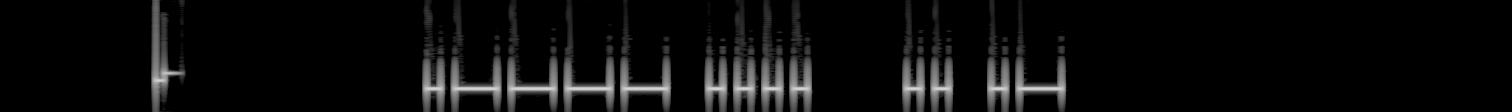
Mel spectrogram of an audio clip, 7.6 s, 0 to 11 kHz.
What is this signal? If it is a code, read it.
Morse code, heard as a keyed tone, about 17 wpm, 700 Hz. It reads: 1H IA
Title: Winter Field Day Exchanges 17wpm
